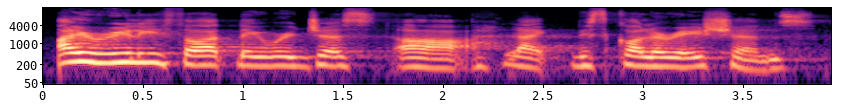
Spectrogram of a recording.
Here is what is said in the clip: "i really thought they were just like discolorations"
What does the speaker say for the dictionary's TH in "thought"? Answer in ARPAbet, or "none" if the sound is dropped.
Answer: TH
